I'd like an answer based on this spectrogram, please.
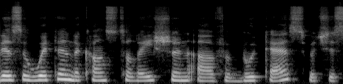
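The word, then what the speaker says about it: Boötes: It is within the constellation of Bootes, which is spelled B as in boy, O T as in Tom, E S, Bootes constellation.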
